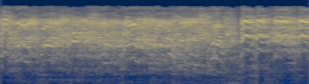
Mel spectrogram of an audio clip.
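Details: Sun conures kept at Bošovice Zoo, Czech Republic, produce a rapid, continuous stream of shrill, buzzy shrieks.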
